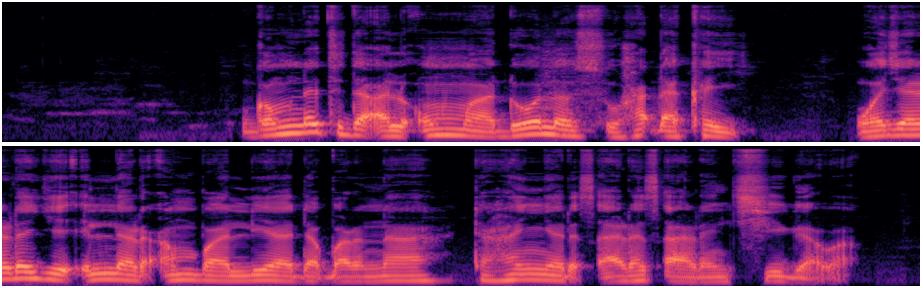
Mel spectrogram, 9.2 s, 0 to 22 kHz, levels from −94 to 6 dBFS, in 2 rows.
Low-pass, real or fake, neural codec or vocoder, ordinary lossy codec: none; real; none; none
